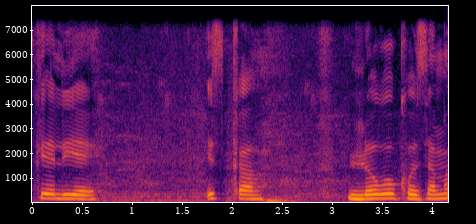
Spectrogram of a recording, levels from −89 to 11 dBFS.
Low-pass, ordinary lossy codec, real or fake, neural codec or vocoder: 7.2 kHz; none; real; none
